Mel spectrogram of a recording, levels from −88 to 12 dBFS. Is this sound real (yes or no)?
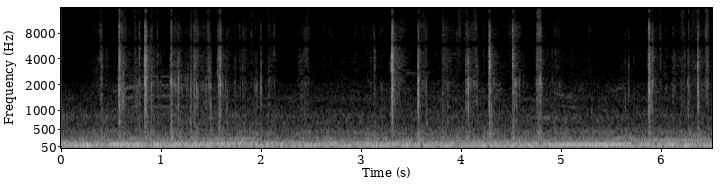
yes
